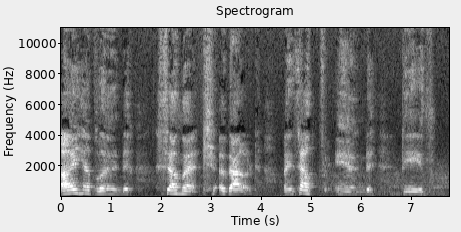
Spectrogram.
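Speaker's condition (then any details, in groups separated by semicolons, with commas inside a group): Cerebral palsy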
